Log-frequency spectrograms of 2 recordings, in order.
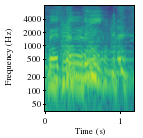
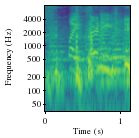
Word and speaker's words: पैठनी: स्लोनी, पैठनी, वो जरा प्रोनाउंसिएशन इनका चेक कर दीजिए। पैठनी। पैठनी।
